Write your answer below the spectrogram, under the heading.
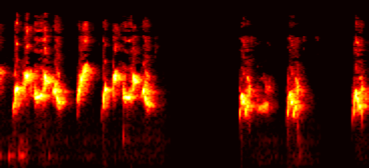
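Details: Morning song of a red-whiskered bulbul: a run of rolling, slurred chirps in the first second and a half, then a pause and three short separate notes.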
